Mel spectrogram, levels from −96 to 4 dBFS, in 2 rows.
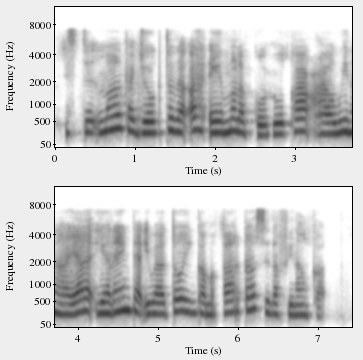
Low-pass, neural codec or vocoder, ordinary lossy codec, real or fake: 7.2 kHz; codec, 16 kHz, 1.1 kbps, Voila-Tokenizer; none; fake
